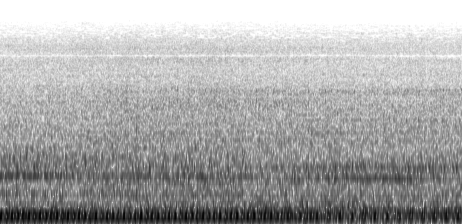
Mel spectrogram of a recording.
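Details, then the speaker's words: Two-cylinder Onan engine after fixing a loose spark plug that cost compression on the fuel-pump-side cylinder: both cylinders firing with a steady, even low beat, no misses; running normally. "so yeah it's it's running again it's now on the running side of the what runs report"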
